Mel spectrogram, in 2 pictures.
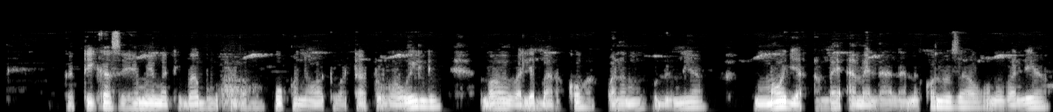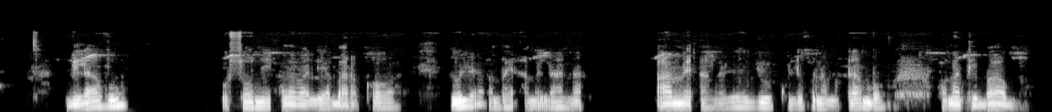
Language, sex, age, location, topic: Swahili, male, 18-24, Kisumu, health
